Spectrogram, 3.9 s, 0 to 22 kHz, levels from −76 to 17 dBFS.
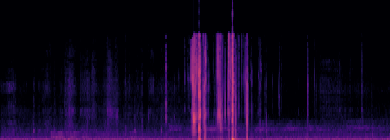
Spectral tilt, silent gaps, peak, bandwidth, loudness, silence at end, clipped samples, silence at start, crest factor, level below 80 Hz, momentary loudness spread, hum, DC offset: -2.5 dB/octave; none; 0 dBFS; 17 kHz; -22 LUFS; 0 s; under 0.1%; 0 s; 28 dB; -38 dBFS; 23 LU; none; under 0.1%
